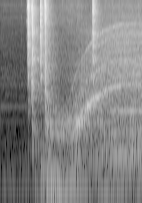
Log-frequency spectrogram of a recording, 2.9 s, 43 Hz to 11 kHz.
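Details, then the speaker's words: DAKA 1962 elevator (1986 modernisation), machine room: clunks at start, motor whine climbs, brake releases seconds late, worse going down; burned diode in brake coil rectifier bridge lowers coil voltage, brake releasing late. "Brake stays closed much longer than it suppose to, after motor starts. You can hear it much better when elevator starts to move in down direction."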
